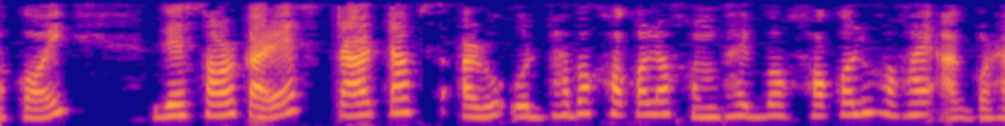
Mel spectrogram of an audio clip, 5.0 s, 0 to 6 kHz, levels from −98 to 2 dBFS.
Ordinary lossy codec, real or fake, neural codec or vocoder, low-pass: none; real; none; 5.4 kHz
